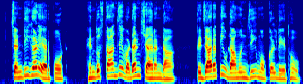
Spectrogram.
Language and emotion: Sindhi, neutral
